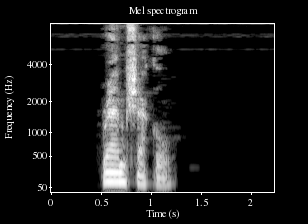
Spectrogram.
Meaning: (adjective) 1. In disrepair or disorder; poorly maintained; lacking upkeep, usually of buildings or vehicles 2. Badly or carelessly organized; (verb) To ransack
- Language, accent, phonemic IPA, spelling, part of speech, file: English, Australia, /ˈɹæmˌʃæk.əl/, ramshackle, adjective / verb, En-au-ramshackle.ogg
